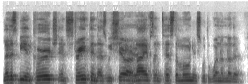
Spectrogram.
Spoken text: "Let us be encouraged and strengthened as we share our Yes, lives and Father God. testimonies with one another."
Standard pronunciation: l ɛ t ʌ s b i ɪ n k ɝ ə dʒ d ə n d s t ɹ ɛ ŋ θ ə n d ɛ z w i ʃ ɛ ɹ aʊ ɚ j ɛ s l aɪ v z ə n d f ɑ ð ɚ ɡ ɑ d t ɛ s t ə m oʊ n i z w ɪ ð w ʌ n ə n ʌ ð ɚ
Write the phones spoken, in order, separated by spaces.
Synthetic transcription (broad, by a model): l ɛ t ʌ s b i ɪ n k ɝ ə dʒ d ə n s t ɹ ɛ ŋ θ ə n d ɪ z w i ʃ ɛ ɹ aʊ ɚ l aɪ v z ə n t ɛ s t ə m oʊ n i z w ɪ ð w ʌ n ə n ʌ ð ɚ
